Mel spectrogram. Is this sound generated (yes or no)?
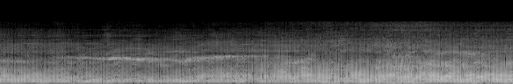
yes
